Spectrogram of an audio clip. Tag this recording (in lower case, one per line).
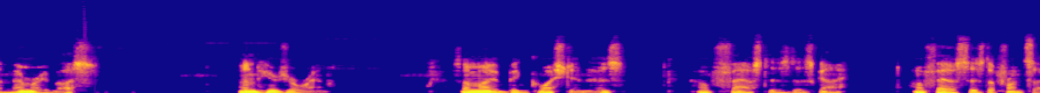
speech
